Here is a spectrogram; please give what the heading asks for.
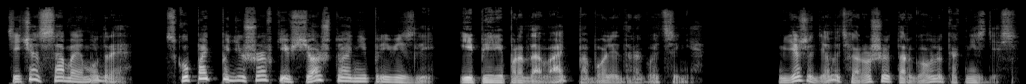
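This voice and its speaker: A man's voice: lowish voice, sing-song, gravelly, breathy edge, dry recording, studio quality, pitched above the performer's own voice, exaggerated voice. A man voicing a plaintive, wheedling older male merchant held as a slave, sighing and complaining as he talks. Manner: whiny, sighing, fast-talking complaints.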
